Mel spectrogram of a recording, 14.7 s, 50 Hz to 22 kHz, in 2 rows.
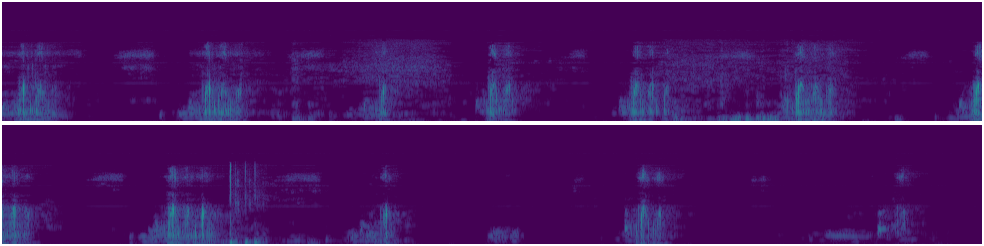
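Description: Irregular noisy snorting and fluttering breaths, roughly 45 a minute, from a sleeping dog; snoring from a short-nosed airway.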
